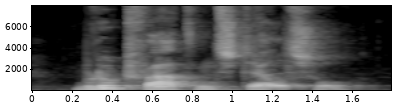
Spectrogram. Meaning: circulatory system
- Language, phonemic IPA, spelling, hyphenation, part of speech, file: Dutch, /ˈblut.faː.tə(n)ˌstɛl.səl/, bloedvatenstelsel, bloed‧va‧ten‧stel‧sel, noun, Nl-bloedvatenstelsel.ogg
